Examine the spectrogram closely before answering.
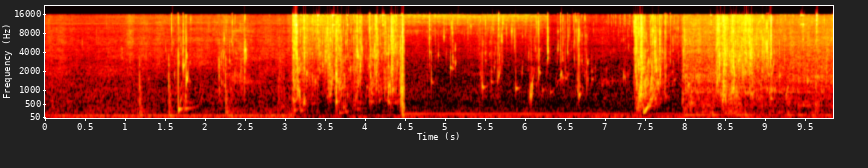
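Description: A hooked largemouth bass thrashing and splashing at the water's surface beside a kayak. The splashes come in irregular bursts, with the strongest about three seconds in, again at seven and a half seconds, and near the end.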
